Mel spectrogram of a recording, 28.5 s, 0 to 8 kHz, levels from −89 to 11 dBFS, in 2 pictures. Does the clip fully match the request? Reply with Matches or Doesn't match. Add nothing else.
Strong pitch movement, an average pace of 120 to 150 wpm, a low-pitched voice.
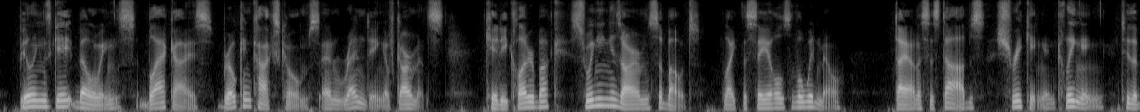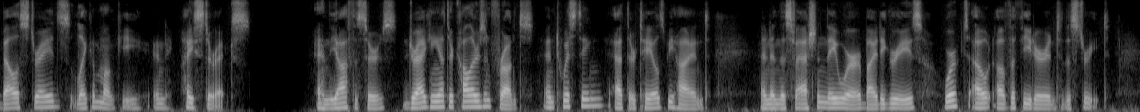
Doesn't match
